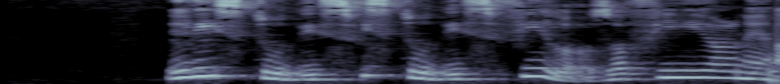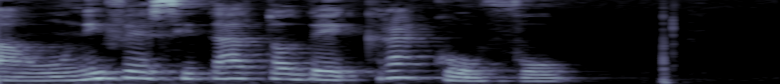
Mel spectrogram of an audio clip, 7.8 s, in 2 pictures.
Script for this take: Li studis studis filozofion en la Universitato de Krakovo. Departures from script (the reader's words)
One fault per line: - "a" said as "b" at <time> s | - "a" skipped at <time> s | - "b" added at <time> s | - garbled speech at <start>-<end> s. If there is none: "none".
none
